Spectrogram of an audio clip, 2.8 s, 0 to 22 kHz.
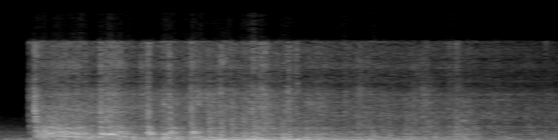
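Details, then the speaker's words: John Deere 4045 diesel, rebuilt a year ago with new injectors, starting up; harsh uneven knocking clatter "ga ga ga", sounds horrible, previously knocking badly; cause is the injectors, due for replacement: diesel injector knock. "It's just ga ga ga ga ga ga ga ga. And I know what it is. I know the cause. It is because injectors."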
